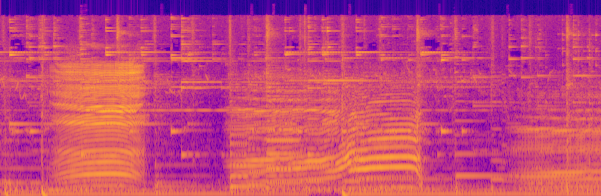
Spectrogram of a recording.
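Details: A herd of cattle being driven toward their pen through a rice field ditch in a village setting. Two long, loud lowing moos rise and fall, the second drawn out and wavering, over a steady low engine-like hum with faint bell tinkles.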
